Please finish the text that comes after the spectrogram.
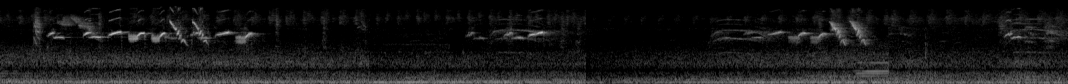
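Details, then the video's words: Rusty-collared seedeater males singing near a female; rapid high whistled and slurred phrases in bursts of one to two seconds separated by quieter gaps, with a faint low hum behind. "Baderna de Coleiros Cantando e Fêmea Baixando Gala"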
